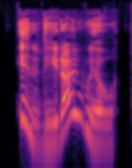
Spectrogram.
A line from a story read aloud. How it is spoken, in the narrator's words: Hannah assured her eagerly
